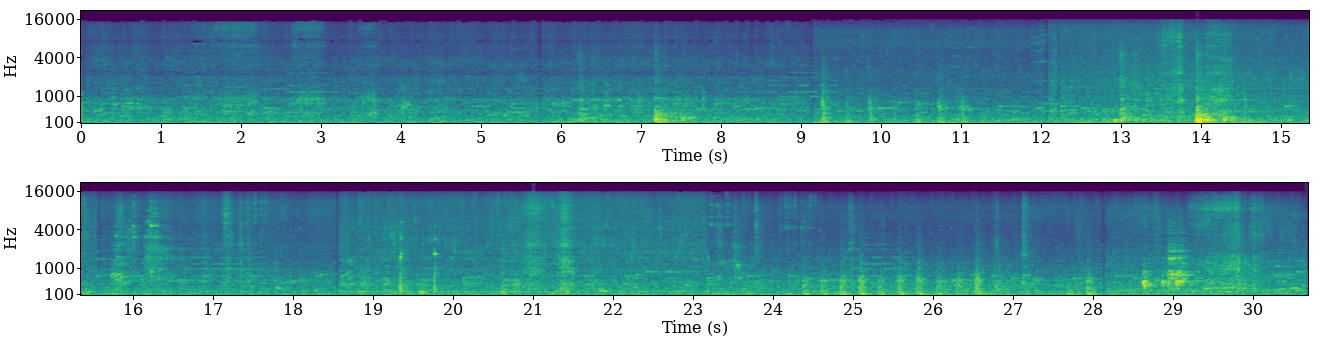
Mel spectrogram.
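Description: A person slurping and chewing thick ramen noodles close to the microphone: loud, irregular wet slurps with small clicks. They start abruptly about nine seconds in, after a quieter stretch.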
